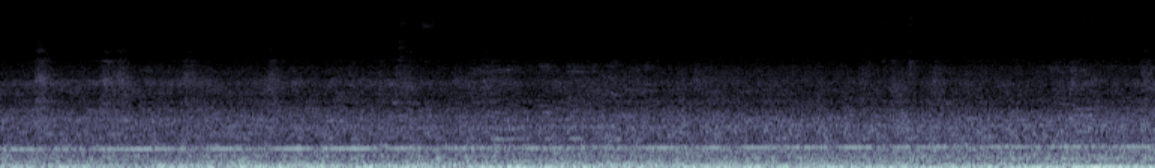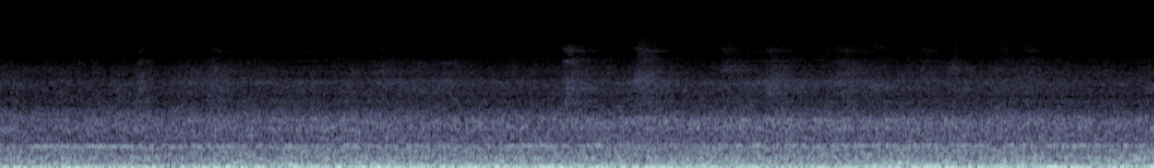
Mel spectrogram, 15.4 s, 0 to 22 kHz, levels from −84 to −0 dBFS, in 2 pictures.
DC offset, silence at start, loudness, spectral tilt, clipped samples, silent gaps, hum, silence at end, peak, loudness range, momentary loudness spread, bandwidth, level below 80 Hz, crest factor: 0.3%; 0 s; -29 LUFS; -9.5 dB/octave; under 0.1%; none; none; 0 s; -10 dBFS; 3 LU; 4 LU; 4.5 kHz; -24 dBFS; 14 dB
